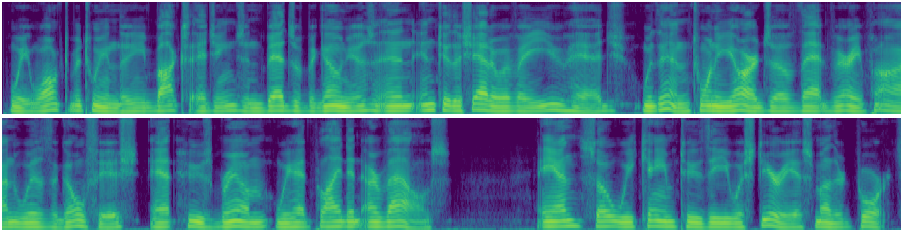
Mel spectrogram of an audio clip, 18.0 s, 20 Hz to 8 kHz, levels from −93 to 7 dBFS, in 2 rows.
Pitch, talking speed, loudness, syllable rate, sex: 120 Hz, 155 wpm, -17 LUFS, 3.8 syllables/s, male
